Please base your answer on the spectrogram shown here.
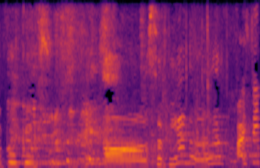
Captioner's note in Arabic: تضحك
